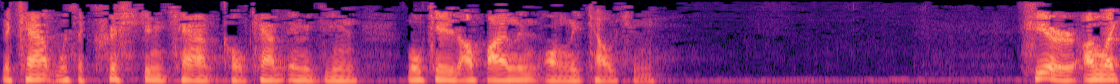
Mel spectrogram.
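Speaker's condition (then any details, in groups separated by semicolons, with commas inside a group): Cleft palate; congenital cleft palate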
